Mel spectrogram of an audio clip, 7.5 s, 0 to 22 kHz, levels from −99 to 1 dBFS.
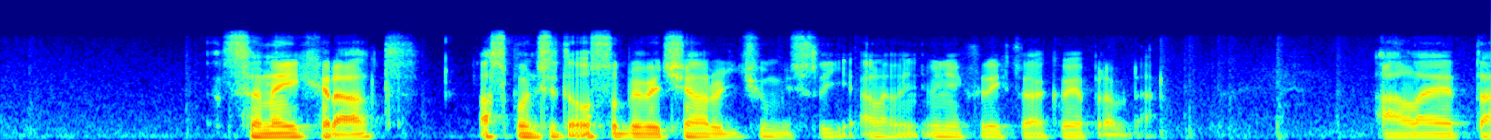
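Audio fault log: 3.22–5.59 s, automatic gain rising: after "si to o sobě" the speech input falls about 11 dB as the talker moves back near 3.5 s. The automatic gain control then raises its gain about 4 dB over two seconds, swelling speech and room noise together.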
